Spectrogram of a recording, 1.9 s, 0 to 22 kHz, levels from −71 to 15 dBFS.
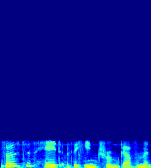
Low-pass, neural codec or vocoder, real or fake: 3.6 kHz; none; real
